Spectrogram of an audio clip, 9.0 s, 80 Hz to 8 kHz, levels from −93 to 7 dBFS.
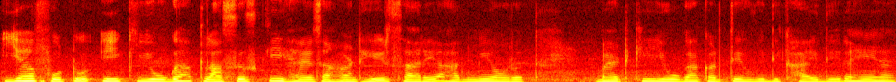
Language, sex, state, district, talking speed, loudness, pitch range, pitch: Hindi, female, Bihar, Araria, 135 wpm, -15 LUFS, 180-195 Hz, 190 Hz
